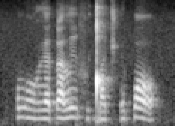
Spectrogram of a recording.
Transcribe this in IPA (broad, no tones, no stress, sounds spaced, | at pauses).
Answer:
β ɔ̤ ɣ ɛ ɗ a l i f i̤ ɡ͡ǃ a t͡ʃʼ e̤ p ɔ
